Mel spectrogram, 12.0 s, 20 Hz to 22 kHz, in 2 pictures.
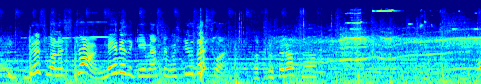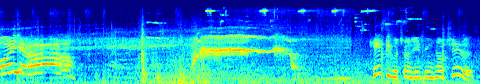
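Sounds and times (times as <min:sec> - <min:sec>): child squealing: 0:03.5 - 0:10.0.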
